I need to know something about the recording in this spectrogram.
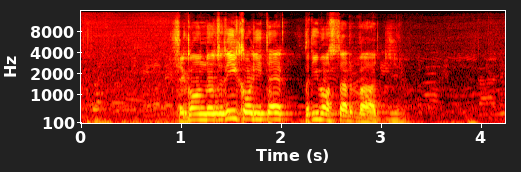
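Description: A man announces loudly through loudspeakers outdoors.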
